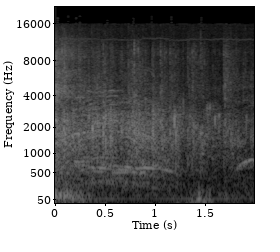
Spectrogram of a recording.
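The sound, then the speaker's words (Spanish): An audience applauds the Lord steadily, a dense wash of many hands clapping at an even level for the whole stretch, with faint voices mixed into the clapping. “Dale un aplauso fuerte al Señor. Él se merece un mejor aplauso.”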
